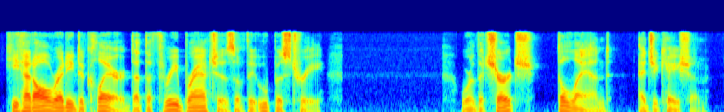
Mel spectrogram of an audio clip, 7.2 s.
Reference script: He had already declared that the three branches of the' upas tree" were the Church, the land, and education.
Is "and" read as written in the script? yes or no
no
